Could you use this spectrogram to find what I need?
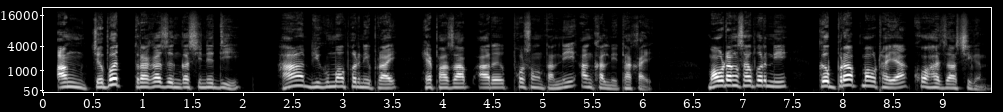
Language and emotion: Bodo, angry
